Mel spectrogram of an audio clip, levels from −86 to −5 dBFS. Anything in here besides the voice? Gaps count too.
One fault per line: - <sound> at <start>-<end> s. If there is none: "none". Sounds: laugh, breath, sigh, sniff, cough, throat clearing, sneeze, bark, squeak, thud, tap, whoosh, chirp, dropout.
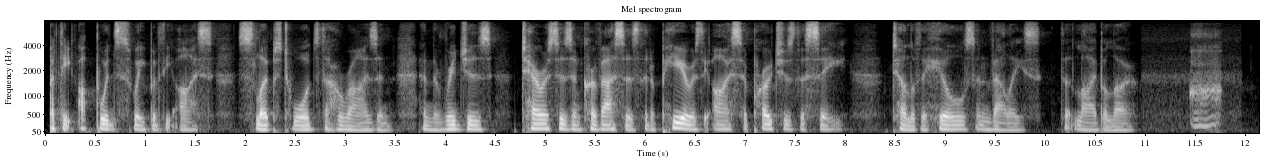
- throat clearing at 11.4-11.8 s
